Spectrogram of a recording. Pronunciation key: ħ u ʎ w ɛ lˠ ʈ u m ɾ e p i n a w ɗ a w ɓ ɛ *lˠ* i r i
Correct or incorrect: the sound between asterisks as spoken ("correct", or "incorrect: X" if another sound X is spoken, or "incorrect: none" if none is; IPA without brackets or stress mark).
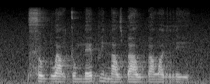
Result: correct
